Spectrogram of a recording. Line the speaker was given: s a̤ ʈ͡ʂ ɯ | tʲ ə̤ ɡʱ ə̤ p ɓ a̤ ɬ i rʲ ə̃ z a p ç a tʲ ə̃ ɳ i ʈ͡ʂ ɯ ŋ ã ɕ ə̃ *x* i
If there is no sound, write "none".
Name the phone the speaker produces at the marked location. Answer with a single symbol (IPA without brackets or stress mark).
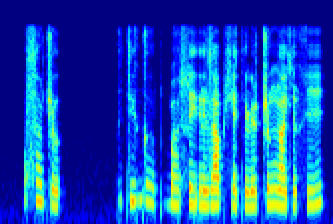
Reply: x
